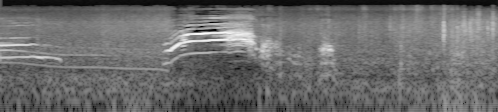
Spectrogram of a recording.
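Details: Fighting cat giving a long, clear moaning yowl that slowly falls in pitch, then a louder, higher rising wail that breaks off abruptly, leaving faint scuffling and background noise.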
